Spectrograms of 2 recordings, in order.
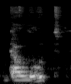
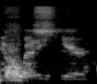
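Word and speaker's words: גלות: In Hebrew, galut, or in a Ashkenazi pronunciation, galus, that Jews were thrown out of their land.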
